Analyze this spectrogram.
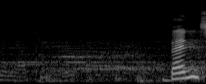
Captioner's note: audience cheering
